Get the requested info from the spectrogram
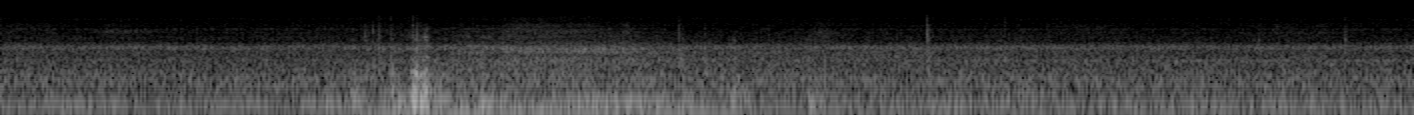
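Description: Car engine idling steadily, heard from inside the stopped car. About two seconds in there is a single short thump, followed by a second or so of louder low rumble.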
